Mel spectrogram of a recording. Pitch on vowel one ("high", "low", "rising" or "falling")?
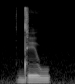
low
